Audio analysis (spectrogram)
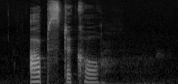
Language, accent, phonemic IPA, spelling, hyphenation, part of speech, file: English, US, /ˈɑbstəkəl/, obstacle, ob‧sta‧cle, noun, En-us-obstacle.ogg
- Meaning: Something that impedes, stands in the way of, or holds up progress, either physically or figuratively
